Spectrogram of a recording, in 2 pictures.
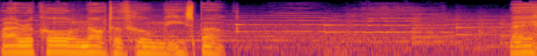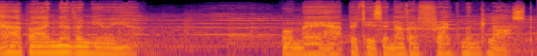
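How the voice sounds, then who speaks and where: A man playing a solemn, vengeful immortal sorcerer in a fantasy video game, speaking formally and deliberately with cold duty. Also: on the low side, flat delivery, natural voice. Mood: pensive. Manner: grave, deliberate, archaic formal speech. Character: solemn, vengeful immortal male sorcerer villain, coldly dutiful. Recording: orchestral music behind the voice.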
